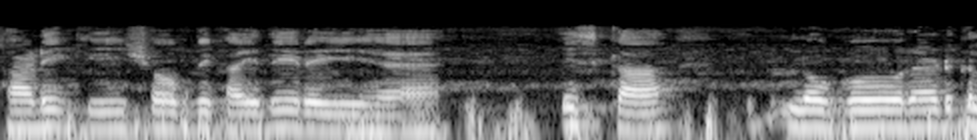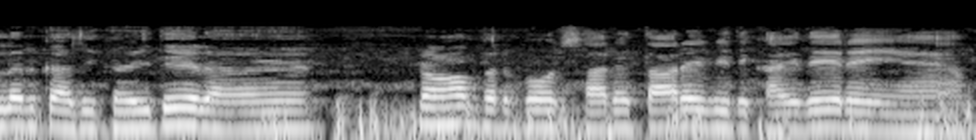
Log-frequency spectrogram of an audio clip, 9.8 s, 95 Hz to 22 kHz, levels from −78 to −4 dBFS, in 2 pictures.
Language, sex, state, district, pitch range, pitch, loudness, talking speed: Hindi, male, Haryana, Rohtak, 140-155 Hz, 150 Hz, -15 LUFS, 160 wpm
